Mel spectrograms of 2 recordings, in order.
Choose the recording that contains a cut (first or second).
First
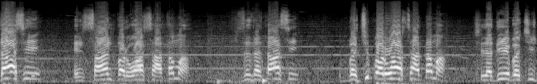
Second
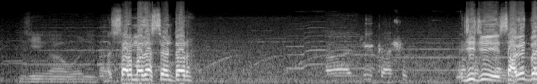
second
